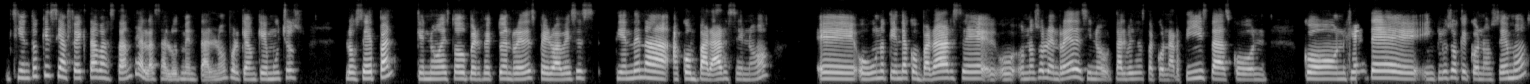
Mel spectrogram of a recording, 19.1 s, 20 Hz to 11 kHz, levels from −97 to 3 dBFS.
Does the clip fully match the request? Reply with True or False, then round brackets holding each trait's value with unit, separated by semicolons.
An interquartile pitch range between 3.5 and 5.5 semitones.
False (2.8 semitones)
